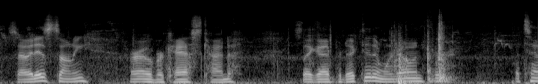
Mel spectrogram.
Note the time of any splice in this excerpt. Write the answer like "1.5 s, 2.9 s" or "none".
none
